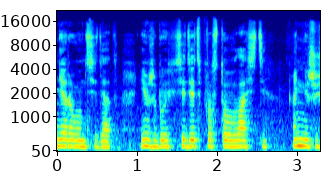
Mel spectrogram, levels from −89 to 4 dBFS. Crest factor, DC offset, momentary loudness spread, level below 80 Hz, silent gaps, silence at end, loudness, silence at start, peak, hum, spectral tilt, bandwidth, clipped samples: 16 dB; under 0.1%; 9 LU; -62 dBFS; none; 0 s; -30 LUFS; 0 s; -14 dBFS; none; -5 dB/octave; 18 kHz; under 0.1%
